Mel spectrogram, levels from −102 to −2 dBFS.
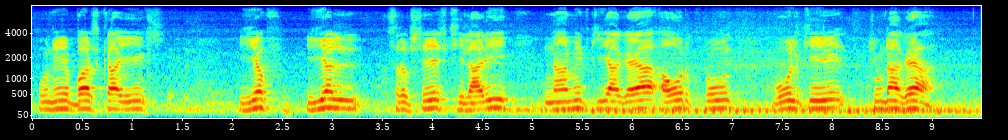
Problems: constant background noise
